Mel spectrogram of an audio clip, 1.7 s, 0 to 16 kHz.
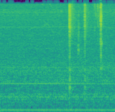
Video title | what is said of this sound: KKMoon bluetooth backlit keyboard review Skywind007 | it's very hard if you hit it with your nail very hard it'll hurt your nail that's how solid it feels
